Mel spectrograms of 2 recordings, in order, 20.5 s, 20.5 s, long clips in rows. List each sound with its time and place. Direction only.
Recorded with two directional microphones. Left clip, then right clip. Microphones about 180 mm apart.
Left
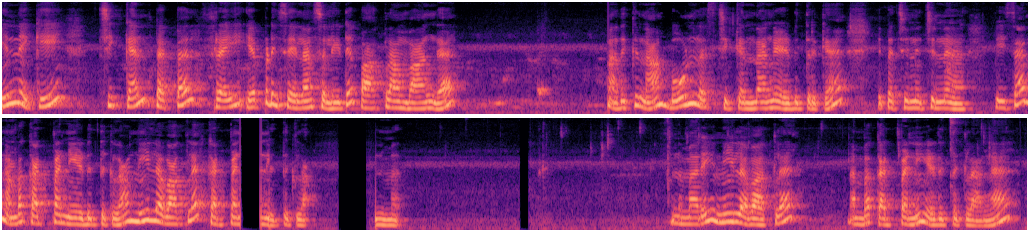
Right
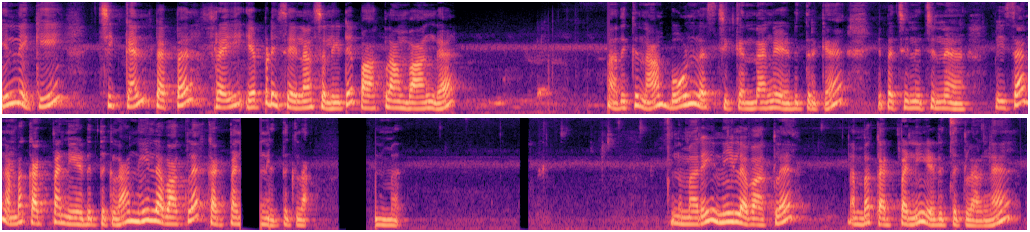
0.0 s speech: 20° right (ahead or behind)
6.1 s speech: 20° right (ahead or behind)
17.0 s speech: 30° right (ahead or behind)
